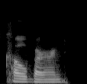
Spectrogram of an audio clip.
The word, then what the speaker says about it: Cockburn: Yeah, that's how it's spelled, and it's pronounced Coburn.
